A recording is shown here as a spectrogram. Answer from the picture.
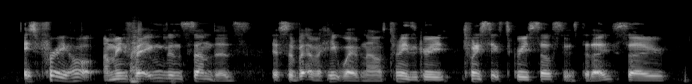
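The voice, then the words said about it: English accent. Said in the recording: “a real English accent”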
